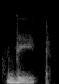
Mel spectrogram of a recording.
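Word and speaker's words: Vite: Okay, so this is how you pronounce vit.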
